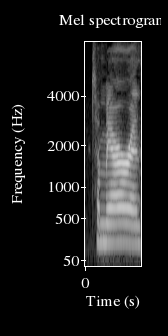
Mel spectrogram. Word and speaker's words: Tamara: And it's spelled T-A-M-A-R-A. And if some of you hear me say Tamara instead of Tamara, my daughter is spelled the same way, and I pronounce it different.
